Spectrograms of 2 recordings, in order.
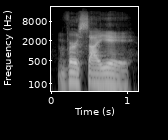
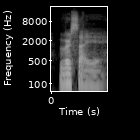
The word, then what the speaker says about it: Versailles: So, French here, so it's pronounced Versailles. Versailles.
